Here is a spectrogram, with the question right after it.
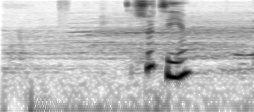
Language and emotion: Russian, positive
